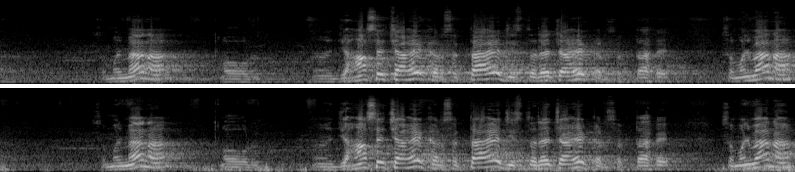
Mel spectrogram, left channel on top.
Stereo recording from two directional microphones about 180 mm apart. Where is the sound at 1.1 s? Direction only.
45° right (ahead or behind).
